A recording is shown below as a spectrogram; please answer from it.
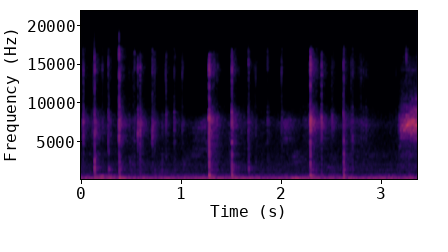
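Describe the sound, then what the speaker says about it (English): Typing on a computer keyboard, heard as a quiet, irregular run of distinct key clicks over a low background hum, with no speech. "Sorry for my typing there."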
